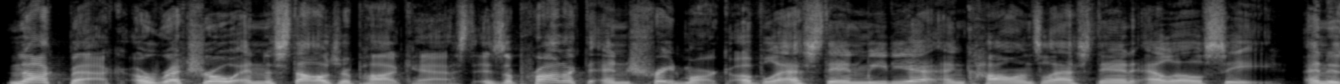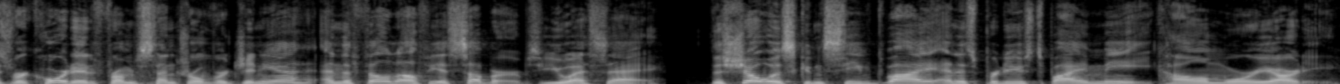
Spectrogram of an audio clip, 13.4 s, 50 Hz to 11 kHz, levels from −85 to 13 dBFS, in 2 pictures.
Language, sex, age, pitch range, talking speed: English, male, 30-49, 110-170 Hz, 190 wpm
